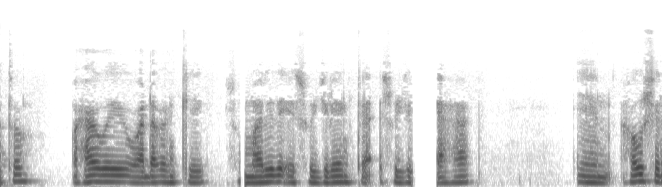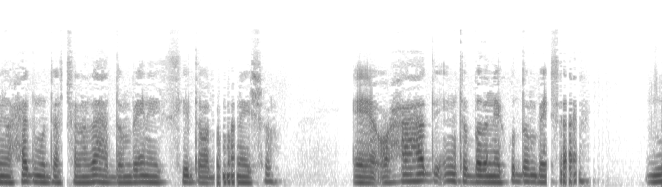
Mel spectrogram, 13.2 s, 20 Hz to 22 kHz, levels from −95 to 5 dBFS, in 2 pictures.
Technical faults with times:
0.00-13.24 low-delay AAC compression
2.39-2.46 AAC frame loss with muting
4.11-4.38 AAC frame loss with muting
7.23-7.30 AAC frame loss with muting
8.75-9.00 AAC frame loss with muting
12.07-12.67 AAC frame loss with muting

